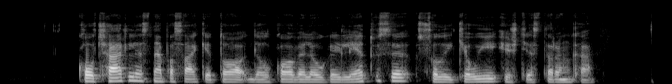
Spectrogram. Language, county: Lithuanian, Alytus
